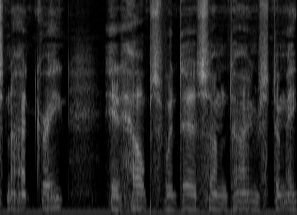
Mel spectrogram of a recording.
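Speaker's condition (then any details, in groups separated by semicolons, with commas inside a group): ALS; abnormally slow voice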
